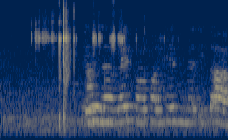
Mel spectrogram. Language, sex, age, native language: Icelandic, female, 11, Icelandic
